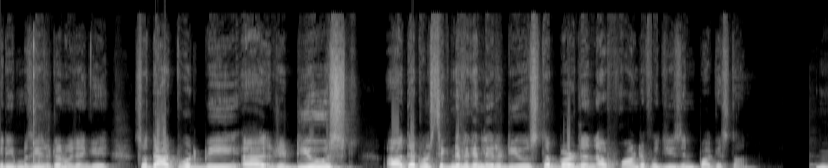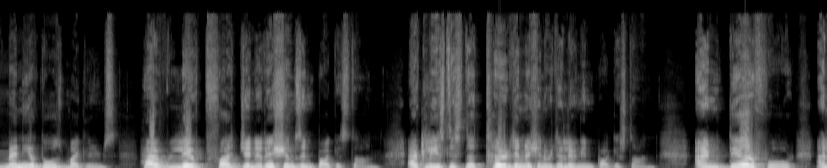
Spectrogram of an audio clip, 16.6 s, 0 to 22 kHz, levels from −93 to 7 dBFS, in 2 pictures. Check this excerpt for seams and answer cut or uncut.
cut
